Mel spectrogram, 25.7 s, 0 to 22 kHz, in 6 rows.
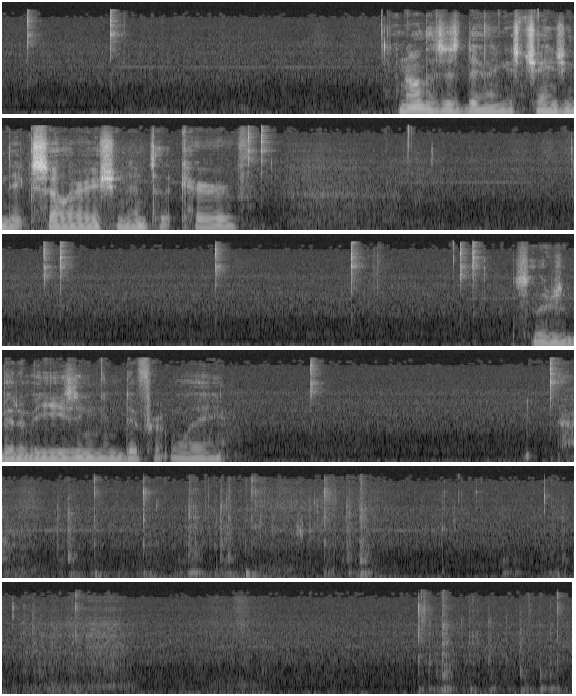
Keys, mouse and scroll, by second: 0.2 click, 3.3 alt+middle click, 6.1 click, 8.9 click, 10.2 click, 12.0 click, 15.2 click, 17.9 alt+middle click, 18.7 scroll down 3, 19.1 alt+middle click, 22.0 alt+middle click, 24.9 scroll up 4, 25.6 alt+middle click.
